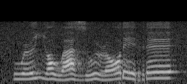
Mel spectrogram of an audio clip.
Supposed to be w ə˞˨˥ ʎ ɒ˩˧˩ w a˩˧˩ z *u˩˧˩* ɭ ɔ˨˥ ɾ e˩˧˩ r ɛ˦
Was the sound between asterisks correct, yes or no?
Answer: yes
